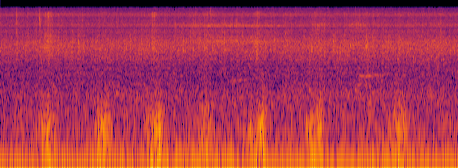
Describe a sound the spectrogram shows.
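A large bird flaps its wings in steady, heavy beats.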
